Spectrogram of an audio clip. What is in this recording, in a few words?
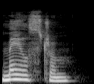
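"maelstrom", British English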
